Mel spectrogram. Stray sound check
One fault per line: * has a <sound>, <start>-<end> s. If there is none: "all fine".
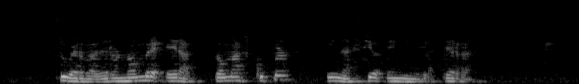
all fine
